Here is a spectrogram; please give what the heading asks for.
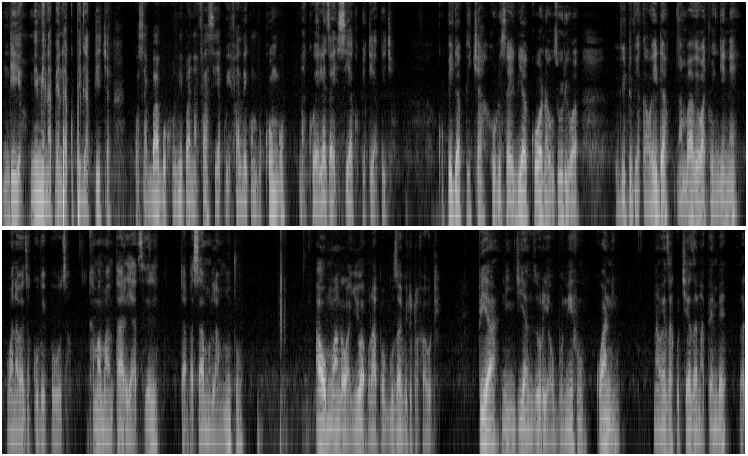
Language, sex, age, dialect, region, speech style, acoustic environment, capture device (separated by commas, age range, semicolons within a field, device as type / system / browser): Swahili, male, 25-34, Kenya - Nairobi Sheng-influenced, Kenya, relaxed; happy, nature; silence, mobile / Linux / Chrome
